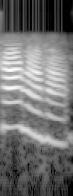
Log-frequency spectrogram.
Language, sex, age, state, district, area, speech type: Marathi, female, 18-30, Maharashtra, Nagpur, urban, conversation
